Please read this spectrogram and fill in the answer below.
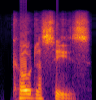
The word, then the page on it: codices: American English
